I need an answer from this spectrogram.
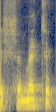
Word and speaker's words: Semitic: In ancient, they say Semitic, but we say Shemitic languages, because the Amen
